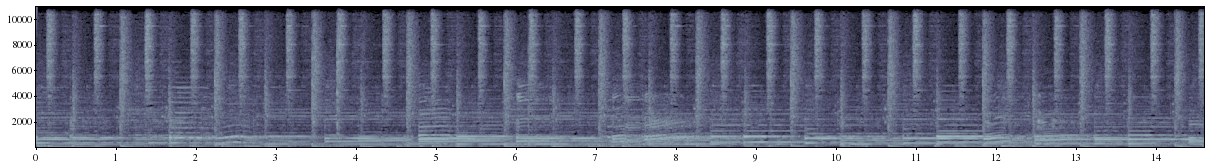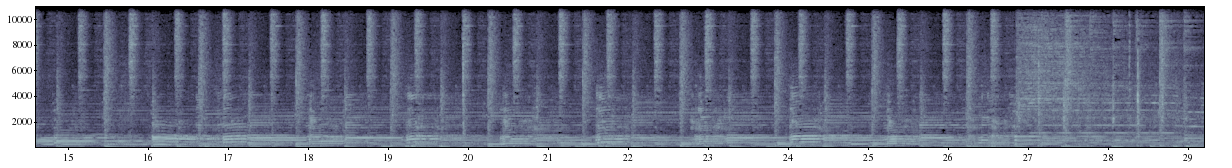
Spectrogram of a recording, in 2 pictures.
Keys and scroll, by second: 0.5 m, 8.2 shift+space, 12.0 ctrl+shift+g, 13.2 shift+Delete, 15.3 g, 21.1 m, 25.4 space.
